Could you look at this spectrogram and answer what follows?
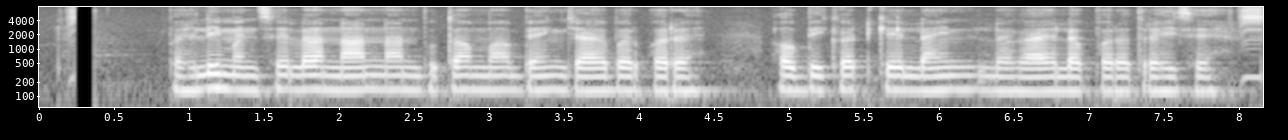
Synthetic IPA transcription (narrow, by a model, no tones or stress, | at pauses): pəɦlimənselanaːnːaːnbut̪amãbẽːŋkd͡ʒaːebəɾpəɾeɔːbɪkəʈkelaːɪnləɡaːelapəɾət̪ɾəɦise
